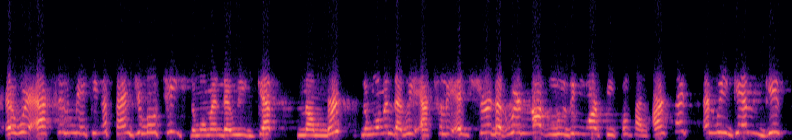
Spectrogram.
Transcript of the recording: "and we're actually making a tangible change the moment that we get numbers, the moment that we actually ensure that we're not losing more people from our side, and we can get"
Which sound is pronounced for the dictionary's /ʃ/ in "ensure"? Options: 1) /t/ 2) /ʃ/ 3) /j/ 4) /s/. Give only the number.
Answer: 2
